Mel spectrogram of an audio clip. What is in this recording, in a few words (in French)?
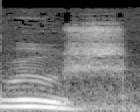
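"rouge" French adjective, feminine singular; Colors and Adjectives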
